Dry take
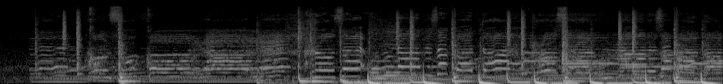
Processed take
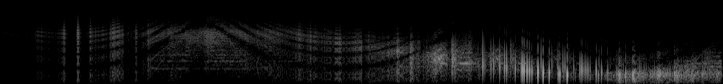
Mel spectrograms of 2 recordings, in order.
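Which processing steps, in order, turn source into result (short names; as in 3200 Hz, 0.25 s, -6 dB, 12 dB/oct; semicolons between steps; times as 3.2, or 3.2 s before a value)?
4.79–6.04 sample sorter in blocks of 128 samples; differentiator; in parallel at -1 dB: compressor, threshold -47 dBFS, peak gain reduction 16.5 dB; on the sum: decimation with a swept rate 32×, swing 160% 0.37 Hz; band-pass sweep 4300 Hz -> 470 Hz, 2.85–5.69; on a send: feedback echo 0.583 s, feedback 22%, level -9 dB; on the sum: gain +10 dB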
